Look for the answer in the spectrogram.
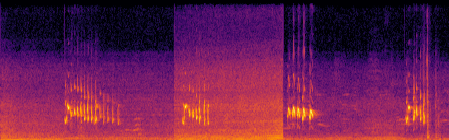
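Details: Female Yellow-vented Bulbul in breeding condition calling for males; short rattling bursts of quick harsh notes every couple of seconds over steady background hiss.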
